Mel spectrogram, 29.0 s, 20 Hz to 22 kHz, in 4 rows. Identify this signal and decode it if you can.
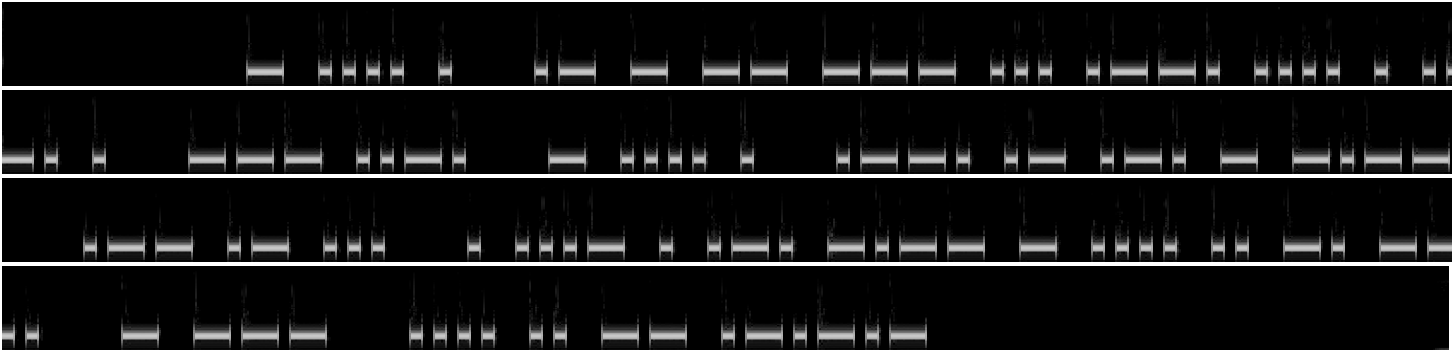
Morse code, heard as a keyed tone, about 20 wpm, 700 Hz. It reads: THE ATMOSPHERE OF THE PARTY WAS EVERYTHING TO HIM.
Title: Sentences from Top 1600 Words 20wpm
